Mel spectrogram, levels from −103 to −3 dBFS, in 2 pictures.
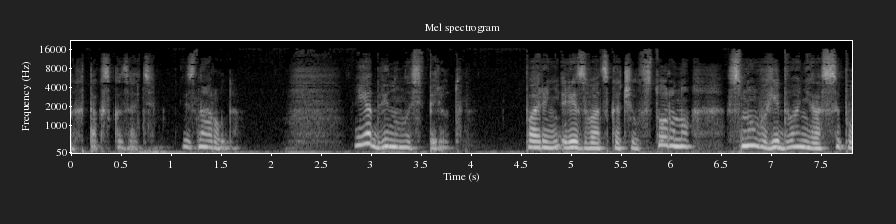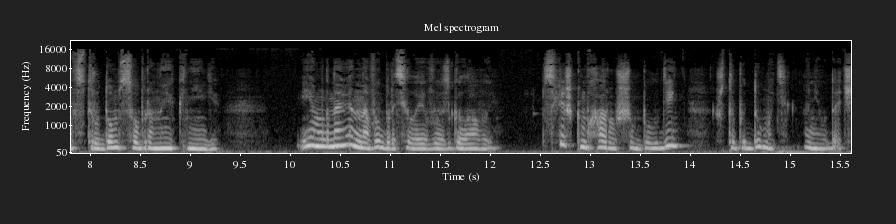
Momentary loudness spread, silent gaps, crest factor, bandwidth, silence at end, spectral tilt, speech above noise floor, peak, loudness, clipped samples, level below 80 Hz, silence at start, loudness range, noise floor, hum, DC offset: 15 LU; none; 18 dB; 16.5 kHz; 0 s; -5.5 dB/octave; 29 dB; -18 dBFS; -35 LUFS; under 0.1%; -58 dBFS; 0 s; 6 LU; -63 dBFS; none; under 0.1%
